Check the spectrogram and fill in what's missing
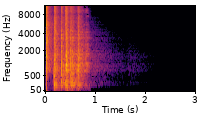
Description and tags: M4 Mag Table Drop
A 30 rd magazine being ejected then dropped onto a table.
Gun-FX, M4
